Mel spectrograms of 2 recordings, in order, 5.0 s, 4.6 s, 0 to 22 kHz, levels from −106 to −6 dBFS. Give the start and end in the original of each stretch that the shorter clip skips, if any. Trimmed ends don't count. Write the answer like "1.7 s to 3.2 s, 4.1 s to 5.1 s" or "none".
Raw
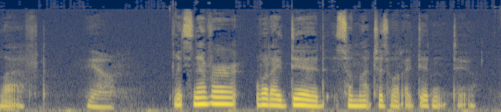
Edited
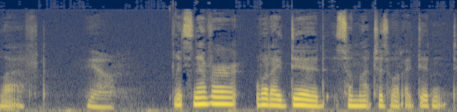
none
